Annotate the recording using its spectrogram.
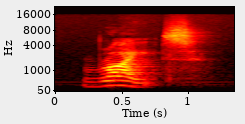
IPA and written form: raɪt (Right)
